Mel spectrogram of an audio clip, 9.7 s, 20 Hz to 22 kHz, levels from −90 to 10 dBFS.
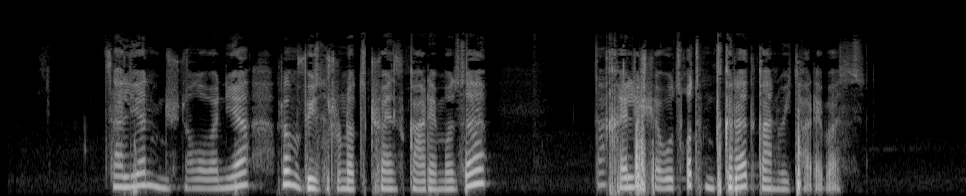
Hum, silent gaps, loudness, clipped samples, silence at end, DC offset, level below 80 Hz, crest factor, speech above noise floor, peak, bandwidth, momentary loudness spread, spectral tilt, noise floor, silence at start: none; none; -24 LUFS; under 0.1%; 1.1 s; under 0.1%; -54 dBFS; 22 dB; 51 dB; -4 dBFS; 10.5 kHz; 11 LU; -6 dB/octave; -74 dBFS; 1.05 s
